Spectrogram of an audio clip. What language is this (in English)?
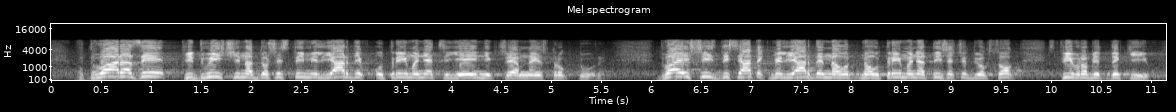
Ukrainian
